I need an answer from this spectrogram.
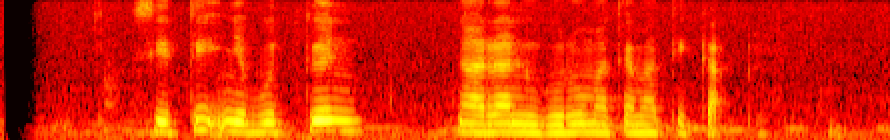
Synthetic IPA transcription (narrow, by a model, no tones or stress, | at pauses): sit̪iʔɲəbut̪̚kən | ŋaɾanɡuɾumat̪emat̪ika̰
